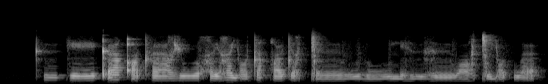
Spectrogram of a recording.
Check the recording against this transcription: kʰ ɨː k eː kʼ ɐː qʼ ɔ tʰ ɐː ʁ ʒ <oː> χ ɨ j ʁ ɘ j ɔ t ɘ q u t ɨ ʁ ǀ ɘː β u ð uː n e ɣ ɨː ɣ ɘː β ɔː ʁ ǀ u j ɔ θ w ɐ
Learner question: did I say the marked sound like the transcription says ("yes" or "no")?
no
